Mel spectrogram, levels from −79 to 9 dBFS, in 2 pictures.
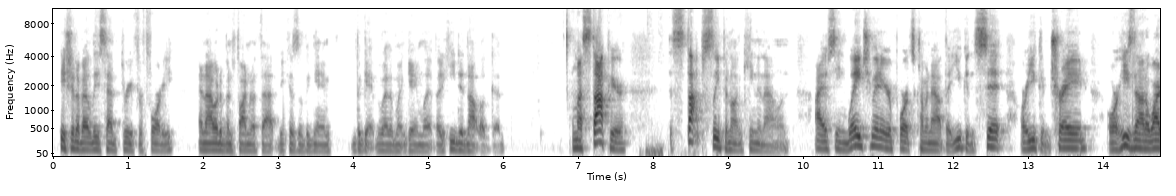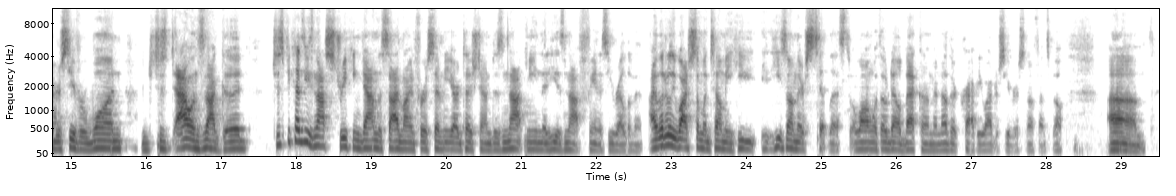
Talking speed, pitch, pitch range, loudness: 240 wpm, 110 Hz, 100-130 Hz, -25 LUFS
